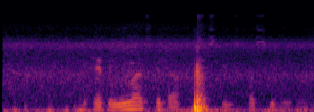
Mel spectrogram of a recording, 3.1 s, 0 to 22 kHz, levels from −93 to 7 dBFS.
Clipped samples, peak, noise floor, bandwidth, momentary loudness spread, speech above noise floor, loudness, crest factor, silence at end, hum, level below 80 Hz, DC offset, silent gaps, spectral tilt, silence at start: under 0.1%; -2 dBFS; -49 dBFS; 6 kHz; 28 LU; 22 dB; -26 LUFS; 28 dB; 0.4 s; none; -36 dBFS; under 0.1%; none; -10 dB/octave; 0.15 s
